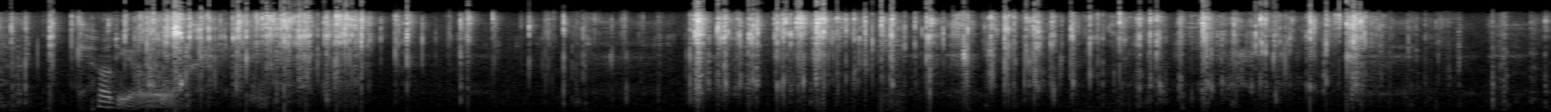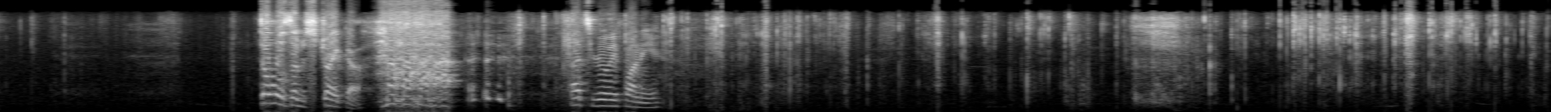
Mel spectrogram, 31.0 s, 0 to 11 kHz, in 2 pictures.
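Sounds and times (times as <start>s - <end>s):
foil wrapper crinkling: 0.0s - 16.4s, 19.4s - 31.0s.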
